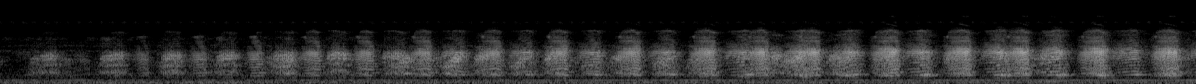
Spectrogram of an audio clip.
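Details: Tropical frogs calling in chorus during a tropical storm low at Driver, Northern Territory, Australia, on 13 December, recorded with a phone camera left unattended. Dense rapid pulsed croaks repeat about three times per second, with a steady high insect-like hum above.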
